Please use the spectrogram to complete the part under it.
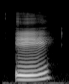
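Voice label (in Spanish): "e", spanish, female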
